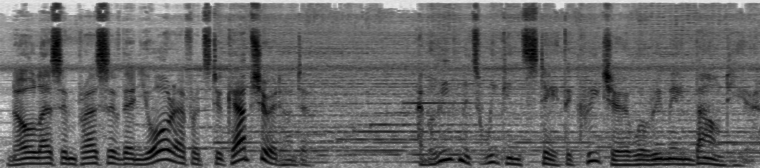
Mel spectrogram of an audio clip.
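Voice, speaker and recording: Actor playing a formal, learned sorcerer doctor. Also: male voice, mid-range voice, very animated, natural voice. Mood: composed. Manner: formal, precise, deliberate phrasing. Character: formal, learned male sorcerer doctor, measured and self-assured. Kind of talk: video game cutscene acting. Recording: loud game music behind.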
